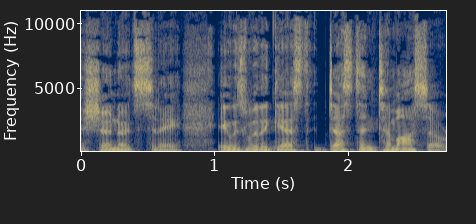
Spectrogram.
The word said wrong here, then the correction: DiTommaso: right? Is that how you pronounce his last name? – Yeah. – Dustin Tommaso? – Dustin DiTommaso. And Dustin DiTommaso.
